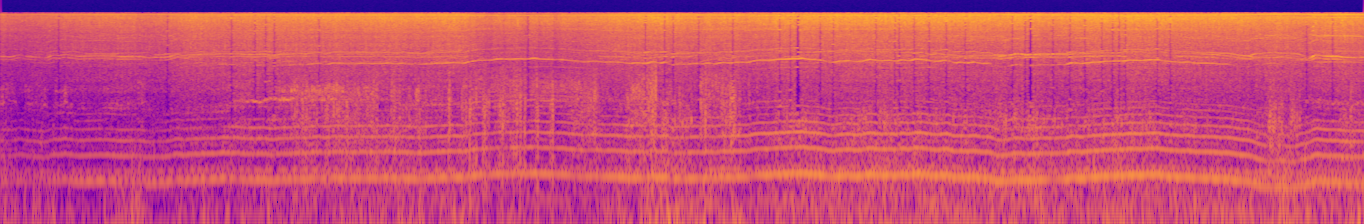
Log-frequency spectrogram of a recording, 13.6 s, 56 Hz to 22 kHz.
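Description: Hoverthings Flip FPV quadcopter's four brushless motors (KEDA 2210 1200kv) and 9-inch APC propellers in flight, a steady buzzing hum heard from the onboard camera. The pitch wavers slightly as the throttle changes and dips briefly near the end before coming back up.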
